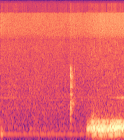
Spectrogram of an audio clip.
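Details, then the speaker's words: A fasting adult's stomach growling, picked up by a microphone near the stomach: after a faint click, a loud, low, sustained gurgling rumble from an empty stomach. "My stomach just told everybody that I was fasting. That was my stomach growling."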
